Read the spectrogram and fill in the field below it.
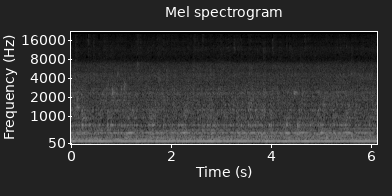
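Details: Whirlpool Duet washer with long drain and door-locked error codes, drain pump running; low steady hum with water gurgling through the drain hose, no grinding or rattle, normal drain pump running.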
